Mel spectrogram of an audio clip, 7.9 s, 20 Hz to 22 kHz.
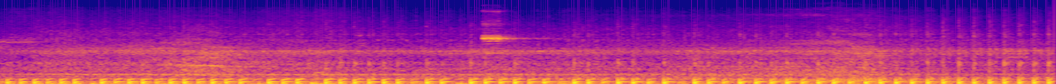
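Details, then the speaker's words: Restored 1986 Royal Enfield Bullet, heavy-crank engine with indoor silencer, exhaust note while ridden slowly at about 30 km/h: slow, even single-cylinder thump, about three beats a second, pulling steadily without a dip or stumble; healthy. "ഇത്രയൊക്കെ വണ്ടി പോയിട്ട് ഒരു dip വരെ അല്ലാതെ വണ്ടി ഇതിൽ നിന്ന് ഇങ്ങനെ എടുത്തിങ്ങനെ പോകുന്നുണ്ട്. 30 സ്പീഡിൽ വണ്ടി ഓടുന്നുണ്ട്."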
